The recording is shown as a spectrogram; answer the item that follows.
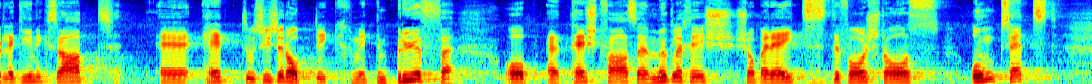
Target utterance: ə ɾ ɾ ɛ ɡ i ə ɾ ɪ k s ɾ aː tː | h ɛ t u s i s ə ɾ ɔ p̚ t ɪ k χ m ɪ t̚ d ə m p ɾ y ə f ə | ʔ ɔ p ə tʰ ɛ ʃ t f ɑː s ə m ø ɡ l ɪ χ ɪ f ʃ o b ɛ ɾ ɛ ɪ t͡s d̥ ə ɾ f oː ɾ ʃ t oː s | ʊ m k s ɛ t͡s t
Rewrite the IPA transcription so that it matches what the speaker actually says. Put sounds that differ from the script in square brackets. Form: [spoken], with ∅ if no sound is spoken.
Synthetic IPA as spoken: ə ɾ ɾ ɛ ɡ i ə ɾ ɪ k s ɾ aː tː | h ɛ t u s [y] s ə ɾ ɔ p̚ t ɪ k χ m ɪ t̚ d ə m p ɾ y ə f ə | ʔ ɔ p ə tʰ ɛ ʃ t f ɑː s ə m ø ɡ l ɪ χ ɪ [ʃ] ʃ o b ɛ ɾ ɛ ɪ t͡s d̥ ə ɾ f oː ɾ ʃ t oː s | ʊ m k s ɛ t͡s t

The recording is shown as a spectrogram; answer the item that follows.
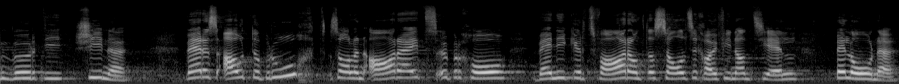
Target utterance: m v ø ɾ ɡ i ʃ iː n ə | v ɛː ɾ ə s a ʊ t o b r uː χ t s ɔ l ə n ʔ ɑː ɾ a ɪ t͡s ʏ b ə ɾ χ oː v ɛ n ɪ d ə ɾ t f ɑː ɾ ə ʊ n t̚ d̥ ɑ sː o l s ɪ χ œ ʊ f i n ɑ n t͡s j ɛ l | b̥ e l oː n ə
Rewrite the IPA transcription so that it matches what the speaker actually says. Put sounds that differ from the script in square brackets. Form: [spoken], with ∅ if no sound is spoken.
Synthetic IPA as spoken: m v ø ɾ [d] i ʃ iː n ə | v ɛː ɾ ə s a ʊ t o b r uː χ t s ɔ l ə n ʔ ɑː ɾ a ɪ t͡s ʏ b ə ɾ χ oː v ɛ n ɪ [ɡ] ə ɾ [t͡s] f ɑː ɾ ə ʊ n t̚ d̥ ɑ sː [ɔ] l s ɪ χ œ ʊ f i n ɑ n t͡s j ɛ l | b̥ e l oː n ə

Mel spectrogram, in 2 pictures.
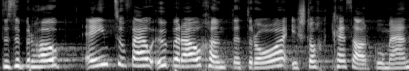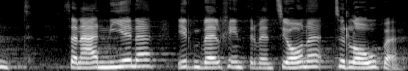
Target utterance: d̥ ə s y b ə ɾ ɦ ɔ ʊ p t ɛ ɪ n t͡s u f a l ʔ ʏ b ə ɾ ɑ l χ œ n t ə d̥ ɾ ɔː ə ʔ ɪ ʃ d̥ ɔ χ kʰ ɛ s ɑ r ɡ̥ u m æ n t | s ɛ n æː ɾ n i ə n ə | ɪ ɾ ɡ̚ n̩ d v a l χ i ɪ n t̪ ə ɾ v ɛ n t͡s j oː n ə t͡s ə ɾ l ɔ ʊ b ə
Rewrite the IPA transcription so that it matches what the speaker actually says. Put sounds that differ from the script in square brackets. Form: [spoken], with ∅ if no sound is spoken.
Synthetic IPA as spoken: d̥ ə s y b ə ɾ ɦ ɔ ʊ p t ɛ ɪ n t͡s u f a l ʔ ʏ b ə ɾ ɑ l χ œ n t ə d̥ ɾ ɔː ə ʔ ɪ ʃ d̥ ɔ χ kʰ ɛ s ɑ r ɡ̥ u m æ n t | s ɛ n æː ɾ n i ə n ə | ɪ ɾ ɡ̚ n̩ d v [ɛ] l χ i ɪ n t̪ ə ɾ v ɛ n t͡s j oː n ə t͡s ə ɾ l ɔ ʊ b ə

